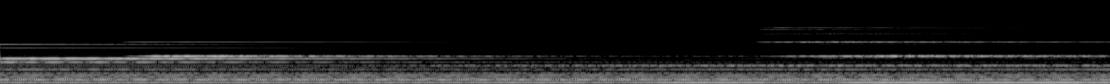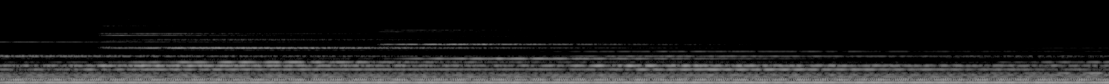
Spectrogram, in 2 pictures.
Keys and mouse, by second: 2.7 s, 3.2 x, 5.4 click, 6.9 ctrl+alt+click, 7.5 ctrl+click, 8.3 g, 8.7 z, 10.0-11.0 drag, 10.9 typing, 12.7 typing, 13.7 click, 14.9-15.2 typing, 17.9 shift+click, 20.2-21.7 alt+drag.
